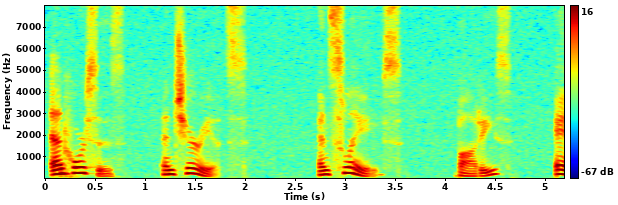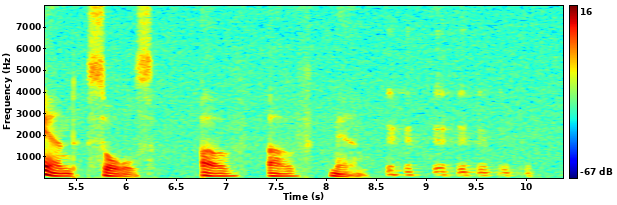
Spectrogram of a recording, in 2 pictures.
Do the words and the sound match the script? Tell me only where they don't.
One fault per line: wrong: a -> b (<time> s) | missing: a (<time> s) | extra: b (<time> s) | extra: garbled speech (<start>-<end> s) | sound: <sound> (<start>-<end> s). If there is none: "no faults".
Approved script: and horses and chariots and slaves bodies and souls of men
extra: of (7.4 s)
sound: laugh (8.6-10.1 s)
